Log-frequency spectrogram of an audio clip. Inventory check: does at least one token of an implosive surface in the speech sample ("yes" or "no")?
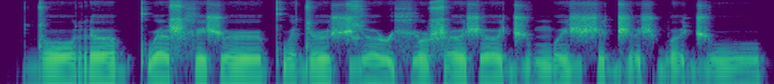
no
